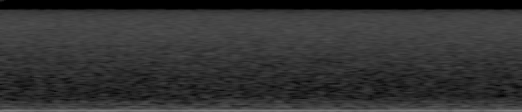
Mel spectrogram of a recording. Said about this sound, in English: And then in this quiet environment, short of my voice, there's only very subtle sounds to hear. There's a little bit of a vibration happening from the air conditioning or the heat.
